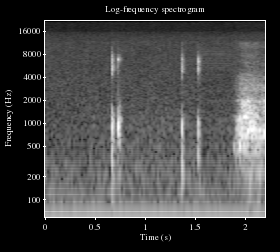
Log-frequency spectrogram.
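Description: Near silence broken by a few faint, brief clicks, a pair a little under a second in and two more about half a second later.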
